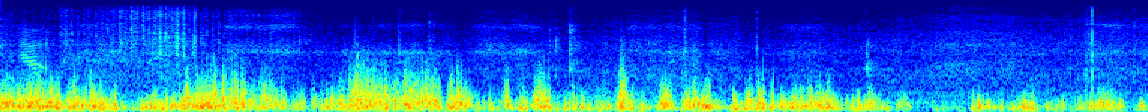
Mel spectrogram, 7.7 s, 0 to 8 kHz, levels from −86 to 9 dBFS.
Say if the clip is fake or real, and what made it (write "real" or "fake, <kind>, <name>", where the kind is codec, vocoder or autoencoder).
real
